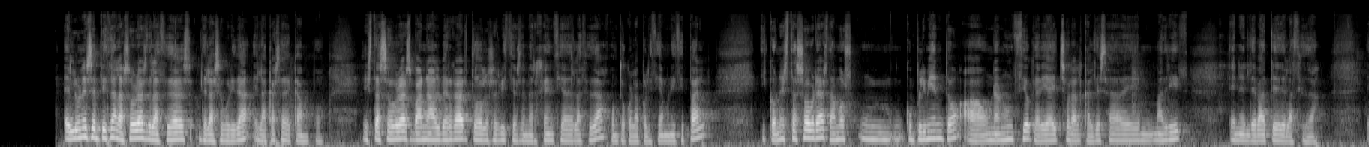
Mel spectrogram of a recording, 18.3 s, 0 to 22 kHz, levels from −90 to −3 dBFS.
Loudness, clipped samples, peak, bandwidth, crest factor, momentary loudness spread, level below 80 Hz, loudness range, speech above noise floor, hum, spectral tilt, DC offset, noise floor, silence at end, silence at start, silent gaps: -29 LUFS; under 0.1%; -10 dBFS; 15.5 kHz; 18 dB; 12 LU; -52 dBFS; 6 LU; 57 dB; none; -6.5 dB/octave; under 0.1%; -85 dBFS; 0.2 s; 0.85 s; none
